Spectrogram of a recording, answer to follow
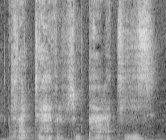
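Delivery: high, mocking put-on voice; Darren Grimes. Quoting a politics commentator on parties, mocking high voice. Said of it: "Darren Grimes ... but he says".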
